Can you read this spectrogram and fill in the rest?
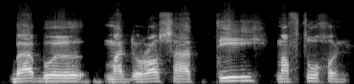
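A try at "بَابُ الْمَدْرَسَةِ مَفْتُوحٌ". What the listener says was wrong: Mumtaz. Insyaallah.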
